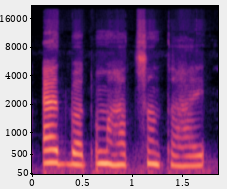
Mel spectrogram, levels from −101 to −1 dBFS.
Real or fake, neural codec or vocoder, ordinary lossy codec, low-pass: real; none; Opus, 24 kbps; 19.8 kHz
